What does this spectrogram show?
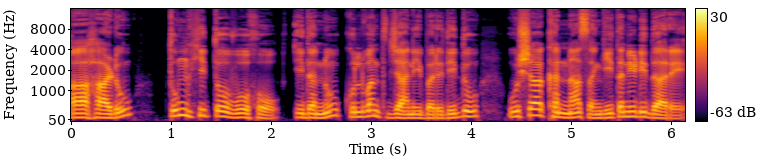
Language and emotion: Kannada, neutral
